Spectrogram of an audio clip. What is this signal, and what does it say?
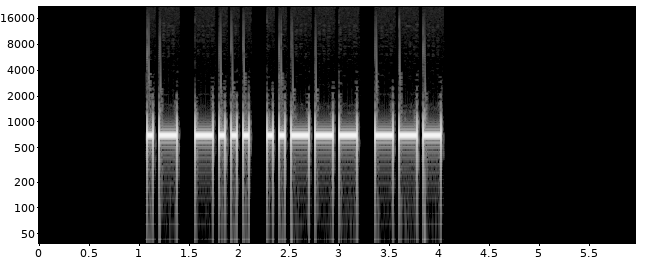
Morse code, heard as a keyed tone, about 20 wpm, 700 Hz. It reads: AB2O
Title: USA Call Signs - 4 Characters - Repeated 3x - 20wpm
